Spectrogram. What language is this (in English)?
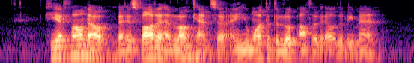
English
